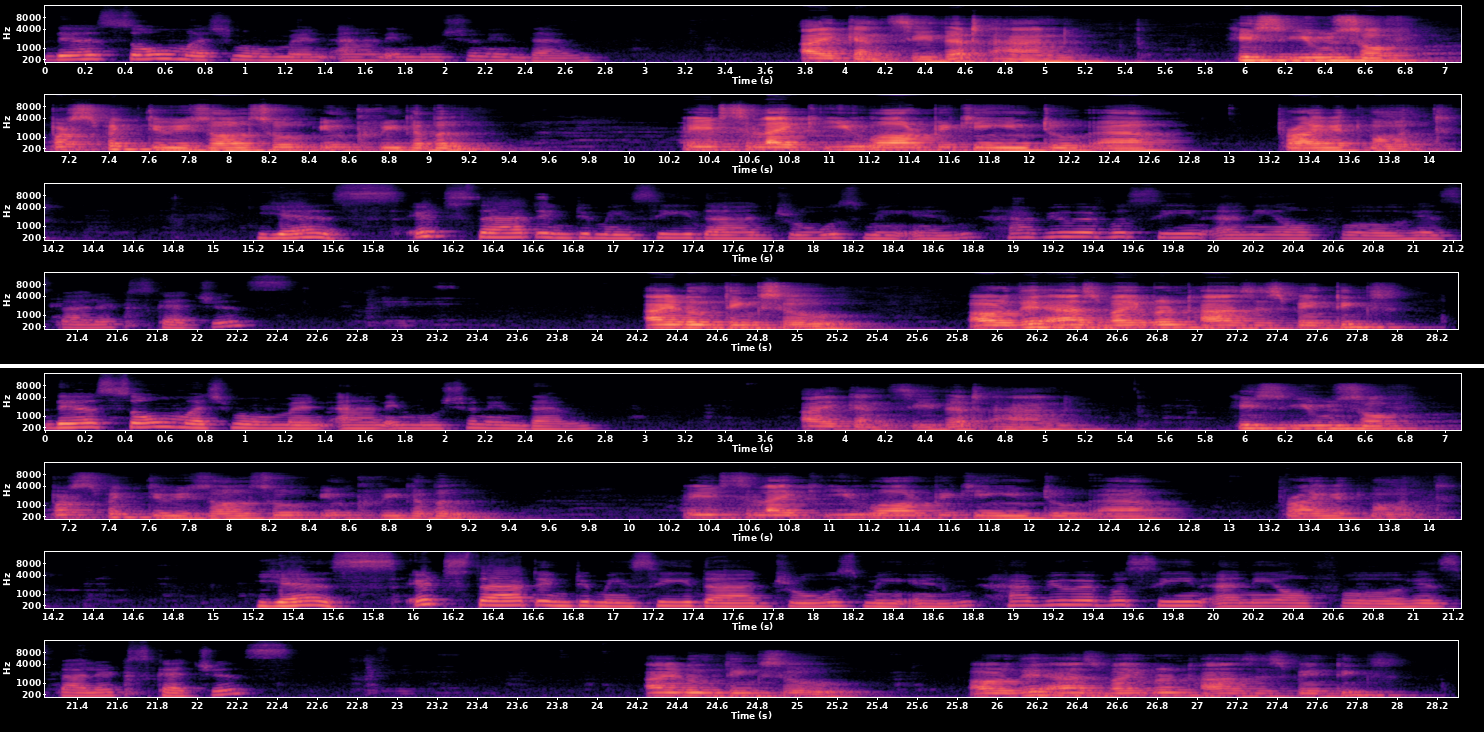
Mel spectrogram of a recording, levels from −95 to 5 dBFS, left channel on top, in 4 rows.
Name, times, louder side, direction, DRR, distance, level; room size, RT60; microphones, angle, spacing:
voice 1, 0.0-2.8 15.2-22.2, right 3 dB, 35° right, 0.4 m, -35 dB
voice 2, 3.8-5.4 6.0-9.4 10.3-12.8 13.3-14.1 24.2-25.4 25.9-28.1, left 6 dB, 60° left, 0.3 m, -29 dB
4.6 x 2.3 x 3.9 m
head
